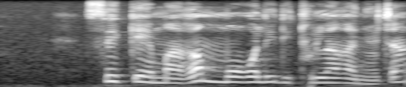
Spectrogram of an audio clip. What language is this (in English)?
Tswana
